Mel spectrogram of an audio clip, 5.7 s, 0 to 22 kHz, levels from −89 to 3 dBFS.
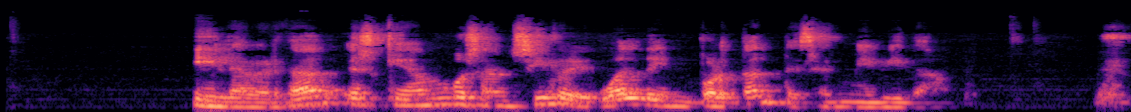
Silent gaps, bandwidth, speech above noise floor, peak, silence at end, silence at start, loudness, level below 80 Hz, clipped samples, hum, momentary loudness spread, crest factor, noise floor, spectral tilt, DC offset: none; 12 kHz; 53 dB; -2 dBFS; 0 s; 0.95 s; -18 LUFS; -62 dBFS; under 0.1%; none; 10 LU; 18 dB; -71 dBFS; -3.5 dB/octave; under 0.1%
